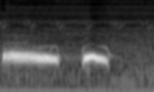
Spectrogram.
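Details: Decoy spotted dove giving a 'gù siết' style coo, used as a lure to provoke wild doves. One long, level, mellow coo of about half a second is followed by a shorter arched coo, over faint background hiss.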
